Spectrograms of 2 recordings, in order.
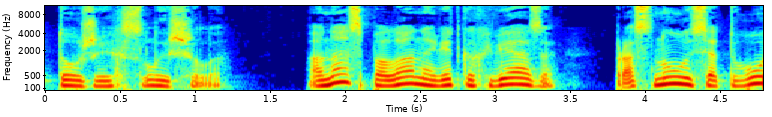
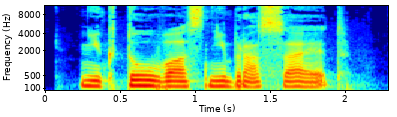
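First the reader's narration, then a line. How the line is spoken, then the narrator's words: Grumbling. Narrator (Russian): проворчал Джендри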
